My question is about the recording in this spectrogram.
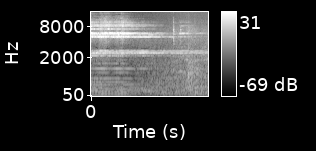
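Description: A cluster of small altar bells struck, their high metallic tones ringing on and slowly fading in a reverberant church. The last sung note of the choir dies away in the first second.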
